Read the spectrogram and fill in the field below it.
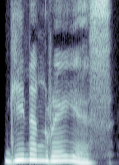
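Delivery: slow and grave; serious. A narrator's reading. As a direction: weigh each word seriously. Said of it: "seryosong sabi ni Alab". (seryoso at mabagal)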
